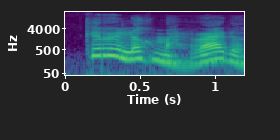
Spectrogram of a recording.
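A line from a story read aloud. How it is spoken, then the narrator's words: Exclaiming. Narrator (Spanish): exclamó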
